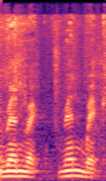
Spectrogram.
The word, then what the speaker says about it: Renwick: Reading for her will be Alexandra Renwick. Excuse me. I'm cursed with a silent W in the middle of my last name, so that's why some of you may know me as Camille Alexa.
